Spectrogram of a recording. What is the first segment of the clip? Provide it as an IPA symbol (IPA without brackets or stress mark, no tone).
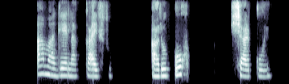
a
